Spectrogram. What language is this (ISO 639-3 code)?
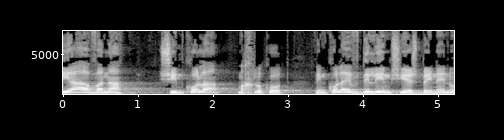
heb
